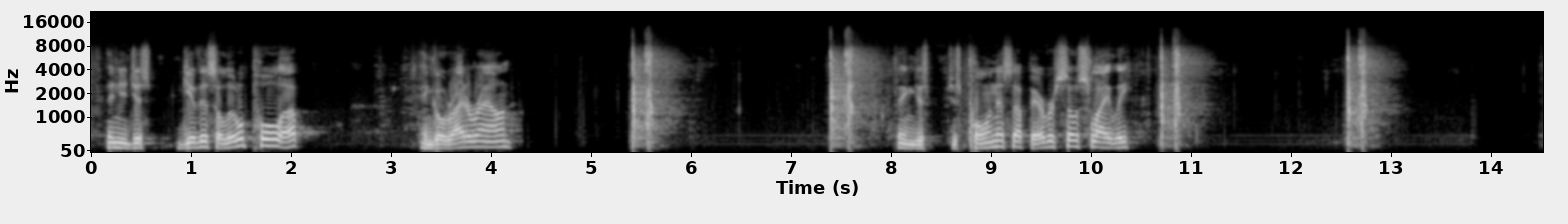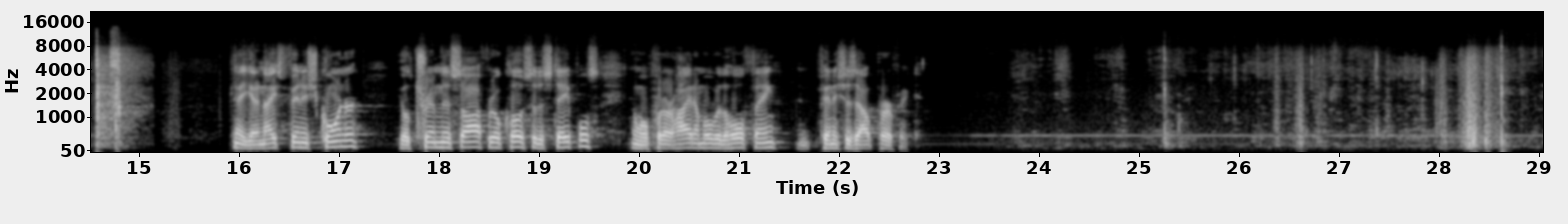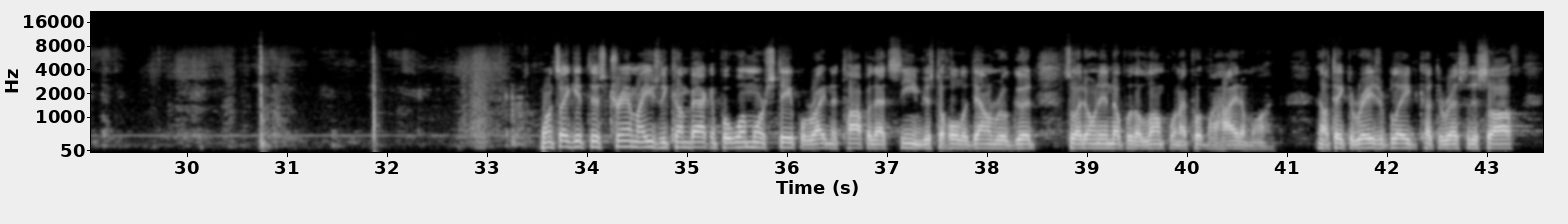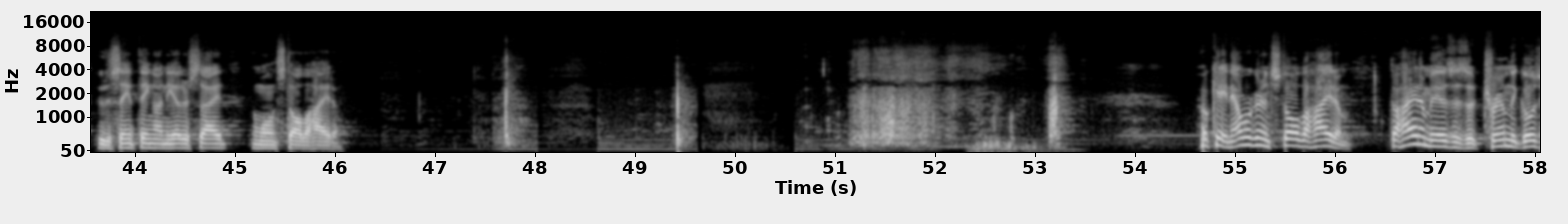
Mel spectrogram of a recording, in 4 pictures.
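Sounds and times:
shears snipping fabric: 10.5s - 11.3s, 23.6s - 33.3s, 51.0s - 53.4s
sharp click: 10.7s - 11.2s
faint steady hum: 14.9s - 46.5s, 47.4s - 58.0s
cloth rustling scrape: 23.6s - 33.3s, 51.1s - 53.5s.

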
